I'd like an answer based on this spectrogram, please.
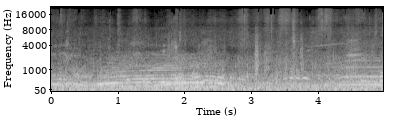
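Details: Cattle at the Ambari market in Dinajpur, where improved-breed dairy cows and calves are sold, give a drawn-out low moo that wavers over several seconds. Crowd chatter and engine noise run beneath it.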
